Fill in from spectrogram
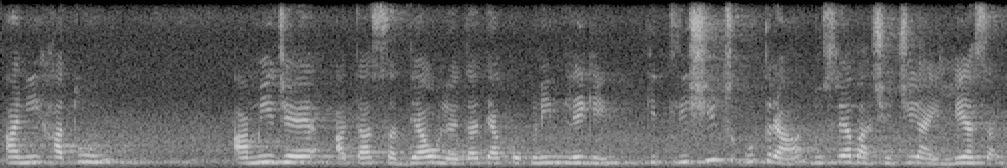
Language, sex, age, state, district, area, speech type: Goan Konkani, female, 18-30, Goa, Ponda, rural, spontaneous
